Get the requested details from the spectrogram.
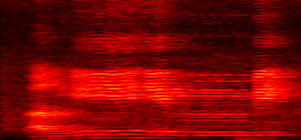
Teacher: Mim sukun bertemu dengan huruf ba disebut dengan hukum bacaan ikhfa syafawi. Cara membacanya dibaca atau ditahan, didengungkan.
